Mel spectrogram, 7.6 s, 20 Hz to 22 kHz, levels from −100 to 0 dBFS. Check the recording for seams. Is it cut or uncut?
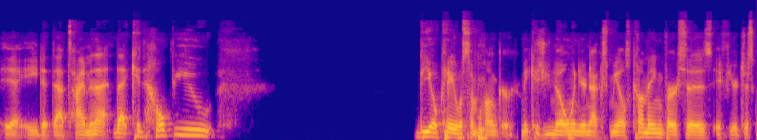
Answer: uncut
